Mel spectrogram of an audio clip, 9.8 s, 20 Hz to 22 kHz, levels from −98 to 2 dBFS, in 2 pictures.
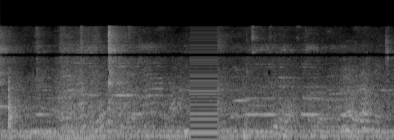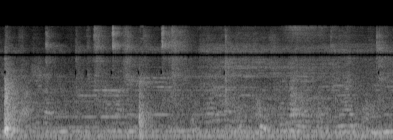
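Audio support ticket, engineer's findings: Dull, band-limited sound for the whole clip, with gurgling, granular distortion and no content above 11.2 kHz. Probable component: encoder, likely MP2 compression at a low rate, roughly 56 kbps. Too few bits for 32 sub-bands. Upper bands switched off, remaining bands coarsely quantised. Damage heavy.

System hang loop, 2.38 to 2.72 s. Steady buzz at 172 Hz. Probable component: driver or host freeze while hardware kept cycling its ring buffer. One 5.8 ms slice repeated 59 times, which fits a 256-sample buffer. Roughly 300 ms of real audio lost.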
